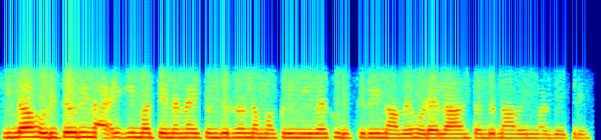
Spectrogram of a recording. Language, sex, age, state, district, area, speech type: Kannada, female, 18-30, Karnataka, Gulbarga, rural, conversation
